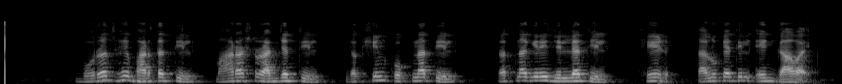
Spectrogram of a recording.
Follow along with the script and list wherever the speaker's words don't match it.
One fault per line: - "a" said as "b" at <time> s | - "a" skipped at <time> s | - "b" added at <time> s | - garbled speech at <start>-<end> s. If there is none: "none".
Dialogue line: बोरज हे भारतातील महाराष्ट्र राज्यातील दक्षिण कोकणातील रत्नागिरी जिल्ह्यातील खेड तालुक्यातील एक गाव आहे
none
